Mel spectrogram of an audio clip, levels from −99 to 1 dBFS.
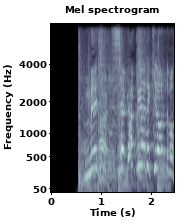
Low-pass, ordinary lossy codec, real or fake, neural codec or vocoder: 7.2 kHz; none; real; none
